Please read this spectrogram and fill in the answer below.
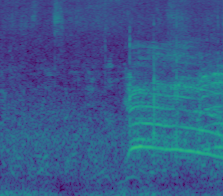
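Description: Touchline voices: after about a second of quiet background rumble, a man starts a long, drawn-out high yell, with other shouts under it.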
